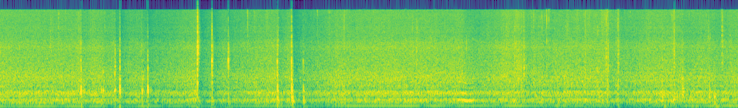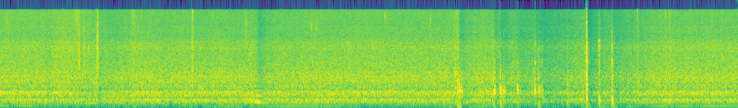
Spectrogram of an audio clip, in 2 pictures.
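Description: Wooden hive frames knock and scrape as they are lifted and handled.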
